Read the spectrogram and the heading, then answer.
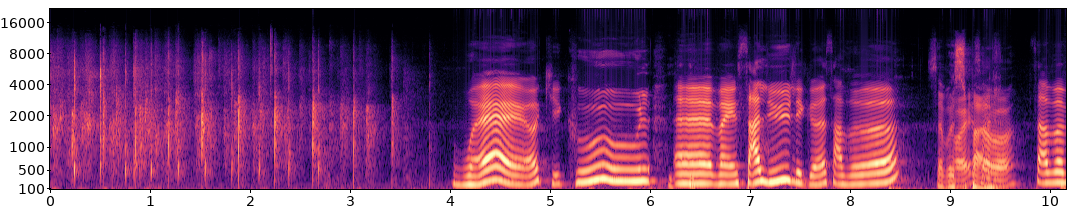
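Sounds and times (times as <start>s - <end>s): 
small group applauding for a team member: 0.0s - 3.9s
speech: 4.0s - 10.1s.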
